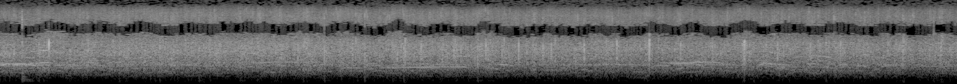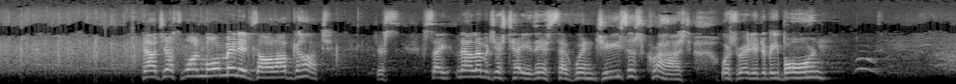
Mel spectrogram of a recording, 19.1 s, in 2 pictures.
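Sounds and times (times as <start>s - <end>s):
audience clapping hands: 0.0s - 13.3s
speech: 11.0s - 18.0s.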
